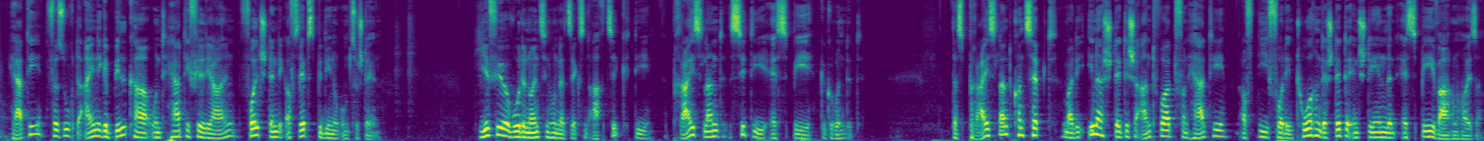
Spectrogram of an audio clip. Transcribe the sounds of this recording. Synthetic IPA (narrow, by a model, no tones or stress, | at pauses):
hɛɐtifɛɐzuːxtəʔa̰ɪnɪɡəbɪlkʰaʔʊnthɛɐtifɪljaːlənfɔlʃtɛndɪça̰ʊfz̥ɛlpst̚b̥ədiːnʊŋʔʊ̰mt͡suʃtɛ̰lə̰n | hiːɐfyːɐvʊɐɾənɔʏnt͡seːnhʊndɐtz̥ɛksʊn̩tʔa̰χt͡sɪçd̥iː | pʁ̥a̰ɪslantsɪtiʔɛsb̥eːɡ̥əɡʁʏndət | d̥aspʁ̥a̰ɪslantkʰɔnt͡sɛptvaːɐdiːʔɪnɐʃtɛtɪʃə̰ʔa̰ntv̥ɔɐtfɔnɦɛɐtʰiʔaʊfd̥iːfoːɐdeːntʰoːʁəndeːɐʃtɛtəʔɛntʃteːəndənʔɛsb̥eːva̰ːʁənɦɔʏzɐ̰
